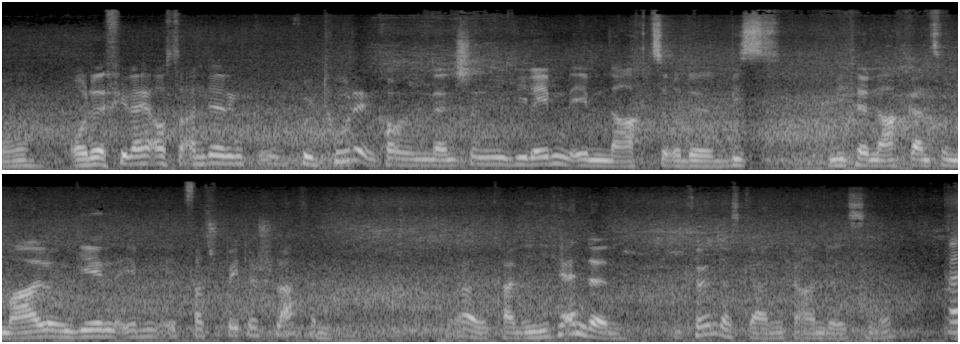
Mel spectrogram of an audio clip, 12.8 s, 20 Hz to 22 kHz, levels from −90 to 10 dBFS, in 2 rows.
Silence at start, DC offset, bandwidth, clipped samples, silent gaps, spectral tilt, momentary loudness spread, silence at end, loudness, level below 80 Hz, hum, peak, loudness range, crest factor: 0 s; under 0.1%; 18 kHz; under 0.1%; none; -4 dB/octave; 12 LU; 0 s; -22 LUFS; -50 dBFS; none; -4 dBFS; 4 LU; 18 dB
